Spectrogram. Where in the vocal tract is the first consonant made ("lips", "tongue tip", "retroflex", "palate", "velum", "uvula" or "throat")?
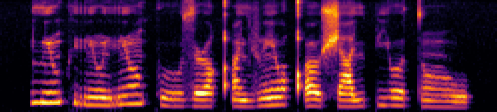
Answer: tongue tip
